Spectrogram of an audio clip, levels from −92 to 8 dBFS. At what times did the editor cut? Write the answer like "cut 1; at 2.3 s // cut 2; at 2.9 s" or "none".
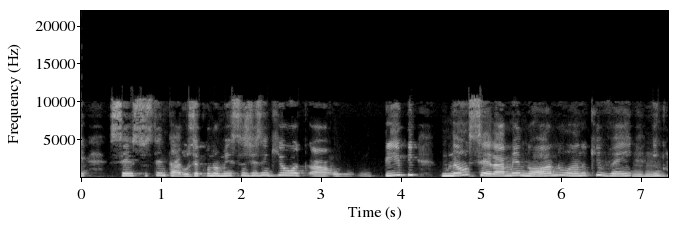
cut 1; at 1.3 s // cut 2; at 4.8 s

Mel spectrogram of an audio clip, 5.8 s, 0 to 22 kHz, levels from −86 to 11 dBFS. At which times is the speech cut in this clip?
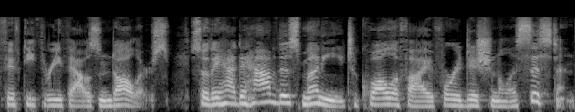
cut 1; at 1.9 s

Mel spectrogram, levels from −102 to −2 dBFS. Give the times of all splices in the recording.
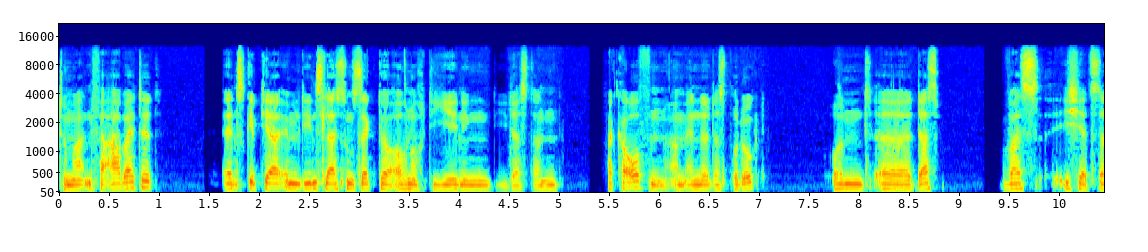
none

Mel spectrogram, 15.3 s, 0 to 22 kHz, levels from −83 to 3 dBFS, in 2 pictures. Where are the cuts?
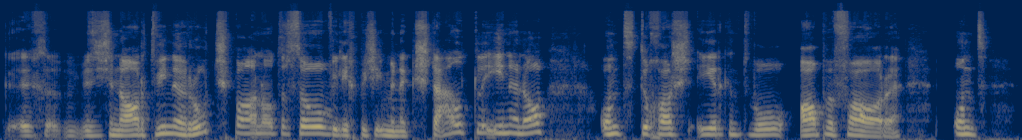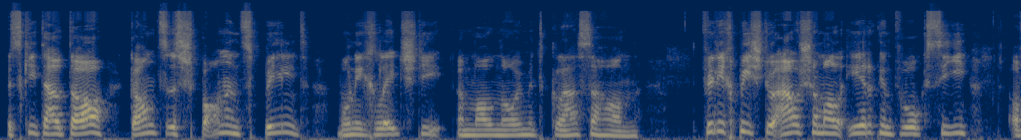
cut 1; at 2.5 s // cut 2; at 7.0 s

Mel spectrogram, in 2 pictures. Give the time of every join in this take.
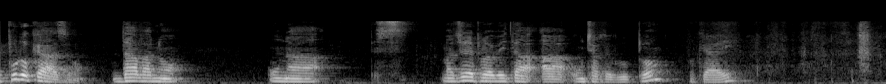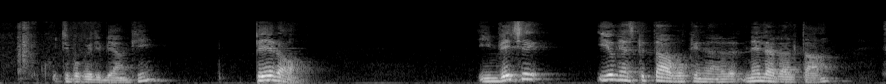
cut 1; at 6.9 s

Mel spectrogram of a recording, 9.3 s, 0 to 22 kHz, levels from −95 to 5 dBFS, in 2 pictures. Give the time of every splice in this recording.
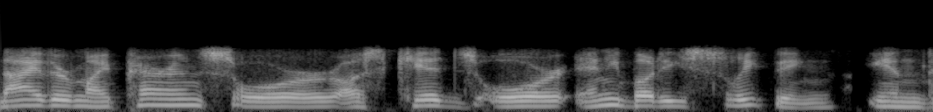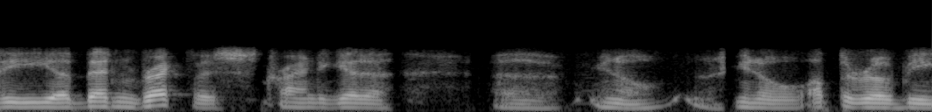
cut 1; at 4.2 s // cut 2; at 6.0 s // cut 3; at 8.3 s

